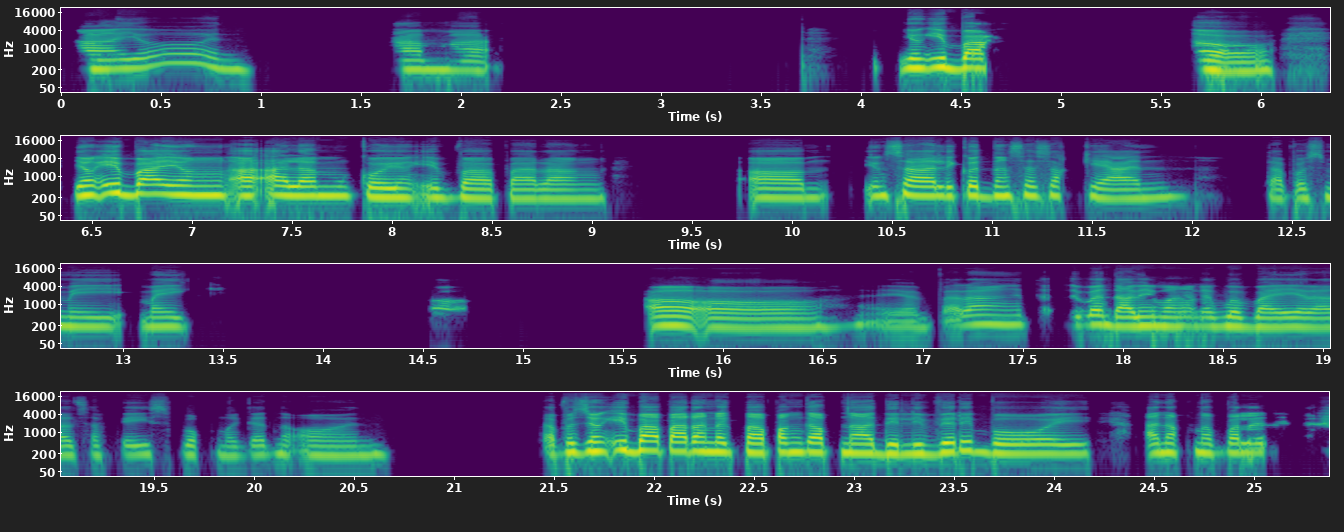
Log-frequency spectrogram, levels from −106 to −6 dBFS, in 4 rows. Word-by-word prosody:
Ayun. 230 - -5 0.7
Tama. 200 -2 -5 2.1
Yung 225 0 +4
iba 235 -1 +6 1.1
oo, 180 0 +2 0.4
yung 245 - +6
iba, 275 0 +6
yung 245 -2 +3
a 230 +1 +4 0.2
alam 230 0 +3
ko 215 -2 +3
yung 205 -1 +2
iba 200 -2 -2
parang, 185 0 -6 0.7
um, 200 0 -1 0.2
yung 230 - -3
sa 240 -4 +4
likod 230 0 +1
ng 230 - +2
sasakyan, 215 -3 -4 0.4
tapos 190 +3 -9
may 190 -1 -7
may 190 -1 -7 1.2
Oo. - - -12 1.0
Oo, 175 -4 -1 0.4
ayun, 90 -1 -14
parang 220 - -6
di 210 - -17
ba, 220 - +3
ang 210 - -3
daming 195 +1 +1
mga 190 0 -5
nagba-viral 180 -1 -3
sa 180 +1 -17
Facebook 185 0 -10
na 170 - -12
ganoon. 180 0 -10 0.7
Tapos 220 -1 -1
yung 240 0 +4
iba 260 -1 +6
parang 245 -1 +5
nagpapanggap 225 0 +3
na 210 -2 +3
delivery 205 +4 +2
boy, 200 -2 0 0.4
anak 215 +1 -1
na 215 -4 -3
pala 215 0 -2
nila. 250 0 -29
205 Hz, 115 wpm, -21 LUFS, 190-230 Hz, 2.1 s, iba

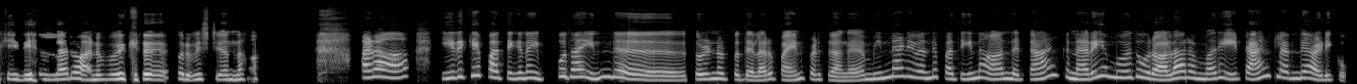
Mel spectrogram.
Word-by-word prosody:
இது 225 0 +2 0.2
எல்லாரும் 240 +5 +2
அனுபவிக்கிற 230 +1 +2 0.4
ஒரு 225 -4 +1
விஷயம் 220 -2 -2
தான். 240 +2 -5 1.1
ஆனா, 350 +3 +5 0.7
இதுக்கே 350 +6 +2
பார்த்தீங்கன்னா, 275 -1 +1
இப்ப 370 +9 -4
தான் 345 0 +2
இந்த 340 +5 -1 0.8
தொழில்நுட்பத்த 235 -4 -1
எல்லாரும் 205 +7 -1
பயன்படுத்துறாங்க. 205 -6 -2 0.2
மின்னாடி 360 +6 -1
வந்து 300 +4 -2
பார்த்தீங்கன்னா, 255 +4 -1 0.2
அந்த 260 -3 0 0.2
டேங்க் 370 - -2
நெறையும்போது, 320 +5 0
ஒரு 235 - +3
அலாரம் 275 +1 +1
மாரி 280 +3 -1 0.2
டேங்க்லேருந்தே 295 -1 0
அடிக்கும். 215 +1 -5
265 Hz, 115 wpm, -22 LUFS, 230-315 Hz, 1.1 s, ஆனா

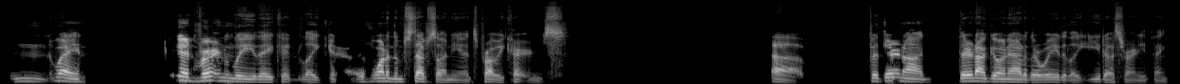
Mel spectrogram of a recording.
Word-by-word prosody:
Mm, 140 -3 -13
right. 135 -7 +3 1.0
Inadvertently, 155 -6 +6
they 125 -1 -3
could, 115 -1 -12
like, 110 -3 -8
you - - -6 0.2
know 130 - -7
if 130 +3 -16
one 150 0 +4
of 145 - -3
them 125 -1 -7
steps 125 0 +2
on 110 -1 -5
you, 105 -1 -12
it's 100 - -10
probably 110 -4 -3
curtains. 100 +1 -5 2.0
Uh, - - -2 0.7
but 150 -1 -3
they're 170 0 +4
not 135 -5 +1 0.3
they're 150 +1 +5
not 150 -3 +5
going 130 -2 0
out 125 -1 +1
of 115 - -6
their 110 -1 -4
way 115 0 -5
to, 105 - -9
like, 100 -1 -12
eat 125 0 -12
us 105 - -6
or 105 - -11
anything. 95 -1 -17
125 Hz, 180 wpm, -24 LUFS, 110-145 Hz, 2.0 s, Inadvertently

